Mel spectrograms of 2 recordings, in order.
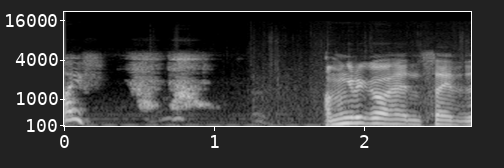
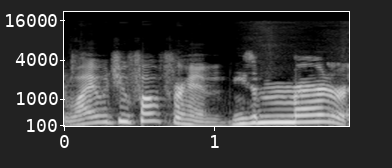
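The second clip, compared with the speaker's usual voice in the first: mock outrage; 5 semitones higher than usual. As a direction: call him out in mock shock.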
